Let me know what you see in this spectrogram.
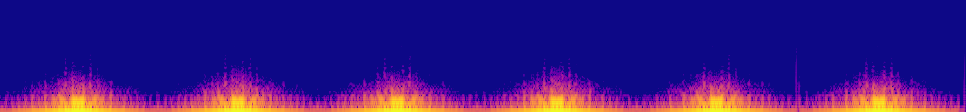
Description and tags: A low bassy throb created using Audacity. I initially used the 'Risset drum' creator. Then randomly altered pitch and speed, increased the bass, then copied and pasted repeats.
